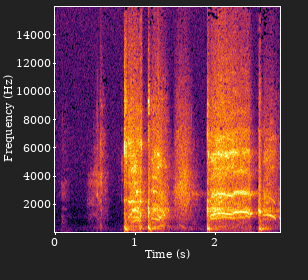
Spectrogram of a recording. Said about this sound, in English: Sorry, I was coughing.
